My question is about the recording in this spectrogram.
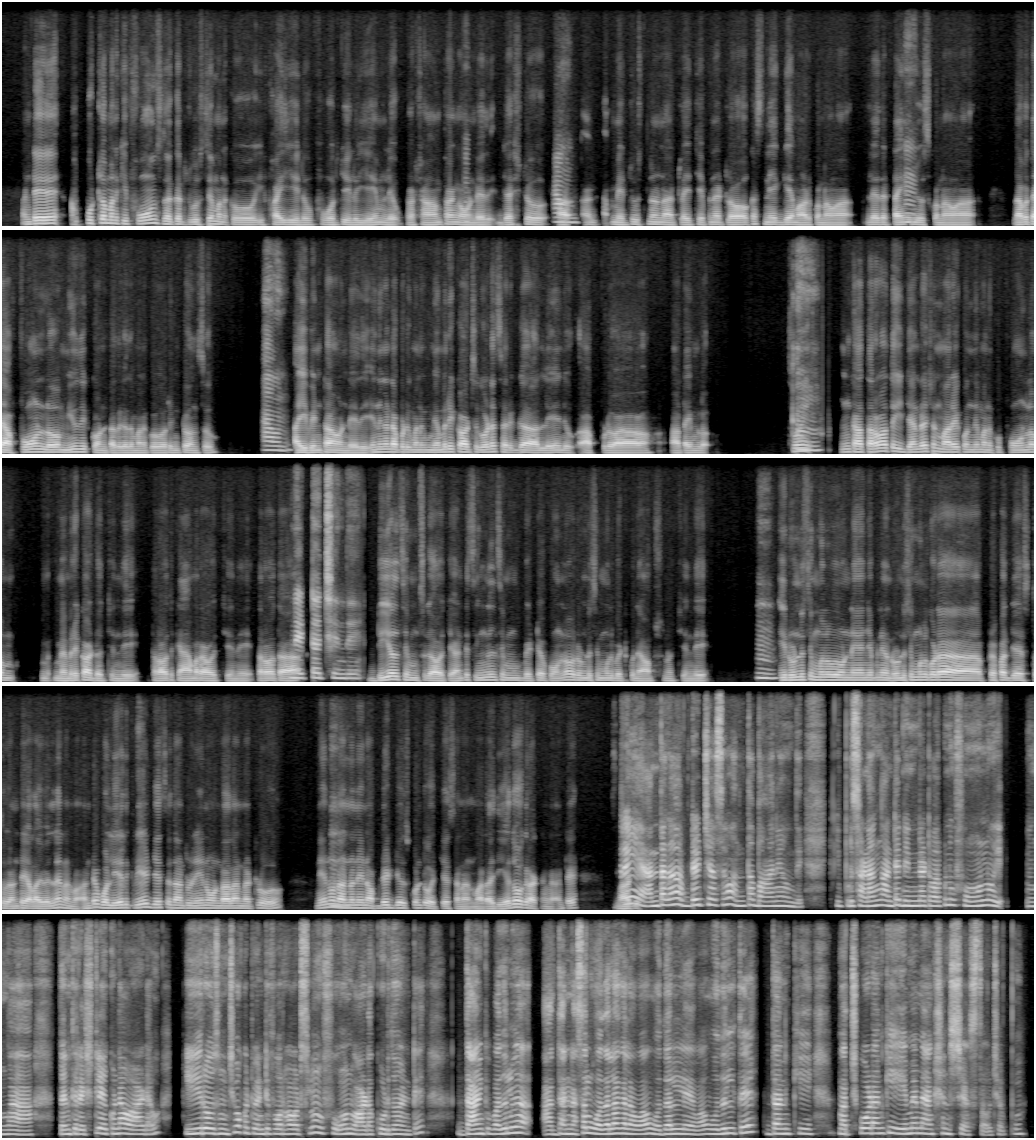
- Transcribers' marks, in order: in English: "ఫోన్స్"; in English: "ఫైవ్"; in English: "ఫోర్"; in English: "జస్ట్"; in English: "స్నేక్ గేమ్"; in English: "మ్యూజిక్"; in English: "రింగ్ టోన్స్"; in English: "మెమరీ కార్డ్స్"; other background noise; in English: "సో"; in English: "జనరేషన్"; in English: "మెమరీ కార్డ్"; in English: "డ్యుయల్ సిమ్స్‌గా"; in English: "సింగిల్ సిమ్"; in English: "ప్రిఫర్"; in English: "క్రియేట్"; in English: "అప్‌డేట్"; in English: "అప్‌డేట్"; in English: "సడెన్‌గా"; in English: "రెస్ట్"; in English: "ట్వంటీ ఫోర్ హావర్స్‌లో"; in English: "యాక్షన్స్"
- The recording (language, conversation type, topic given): Telugu, podcast, ఫోన్ లేకుండా ఒకరోజు మీరు ఎలా గడుపుతారు?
